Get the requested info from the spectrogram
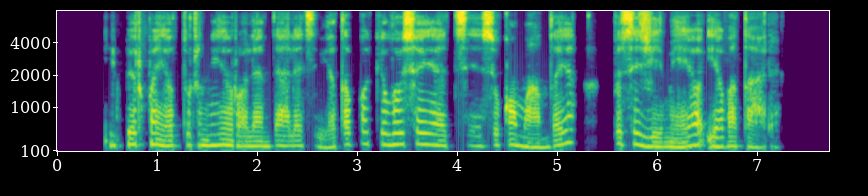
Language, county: Lithuanian, Šiauliai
